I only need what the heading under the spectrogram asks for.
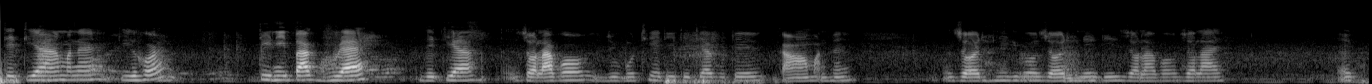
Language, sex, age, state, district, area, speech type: Assamese, female, 60+, Assam, Lakhimpur, rural, spontaneous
